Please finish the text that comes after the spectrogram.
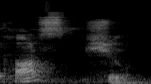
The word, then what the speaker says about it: horseshoe: In careful pronunciation even, you would say horse, shoe. But in rapid speech, in fluent speedy speech, what happens? You say horseshoe.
